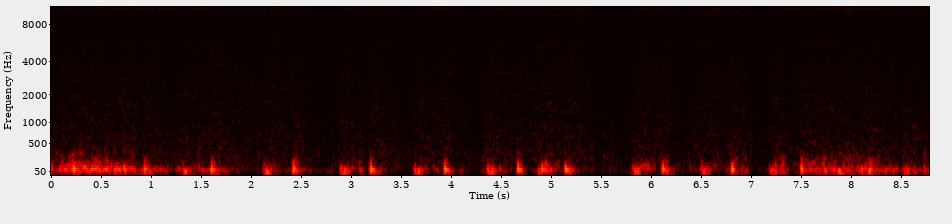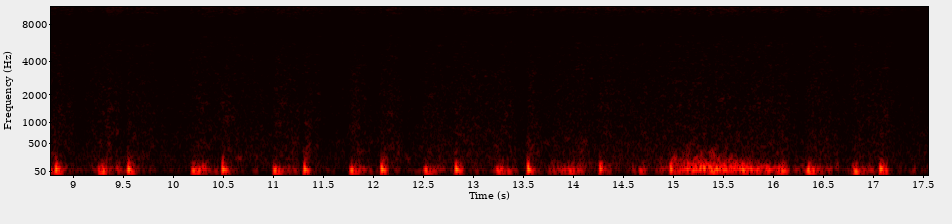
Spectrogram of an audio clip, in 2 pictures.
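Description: Soft, regular low thumps of a resting heartbeat, roughly 70 beats a minute, with occasional low rumbles.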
